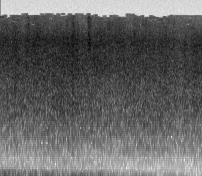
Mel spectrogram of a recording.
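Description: A steady rushing noise with a deep rumble underneath, an editing sound effect under an animated title card, easing off near the end.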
